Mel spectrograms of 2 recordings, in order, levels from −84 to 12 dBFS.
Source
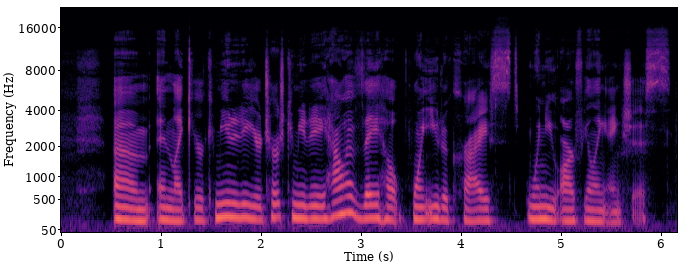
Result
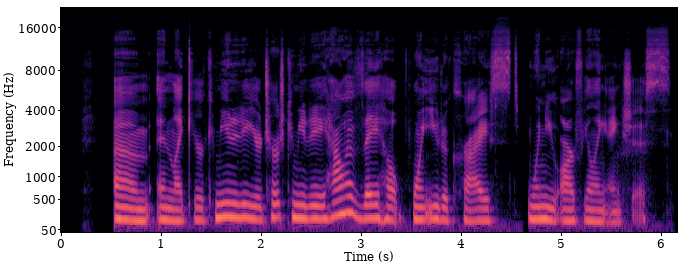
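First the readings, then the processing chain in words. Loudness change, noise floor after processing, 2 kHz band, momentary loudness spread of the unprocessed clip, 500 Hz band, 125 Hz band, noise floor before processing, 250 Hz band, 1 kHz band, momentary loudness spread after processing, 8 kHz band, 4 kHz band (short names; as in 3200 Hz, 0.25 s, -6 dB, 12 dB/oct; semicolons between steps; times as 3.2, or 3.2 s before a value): +3.0 dB, under -85 dBFS, +3.0 dB, 7 LU, +3.0 dB, +3.0 dB, -58 dBFS, +3.0 dB, +3.0 dB, 7 LU, +3.0 dB, +3.0 dB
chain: gate -45 dBFS, range -42 dB; gain +3 dB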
